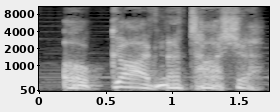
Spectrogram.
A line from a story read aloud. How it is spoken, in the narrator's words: Steve gasps, and Tony can just hear the need in his voice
